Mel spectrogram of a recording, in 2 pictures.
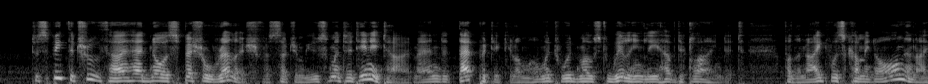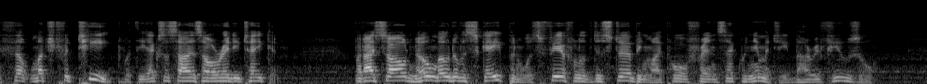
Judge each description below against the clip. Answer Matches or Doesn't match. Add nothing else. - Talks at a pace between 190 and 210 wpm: Matches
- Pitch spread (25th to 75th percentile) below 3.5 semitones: Doesn't match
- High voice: Doesn't match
